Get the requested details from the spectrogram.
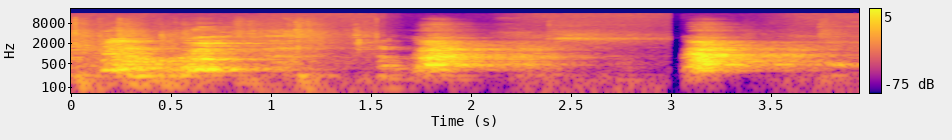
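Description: Dogs bark at the doors in three loud bursts, the first a flurry of overlapping yaps, then two more volleys after brief pauses, with no one speaking.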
